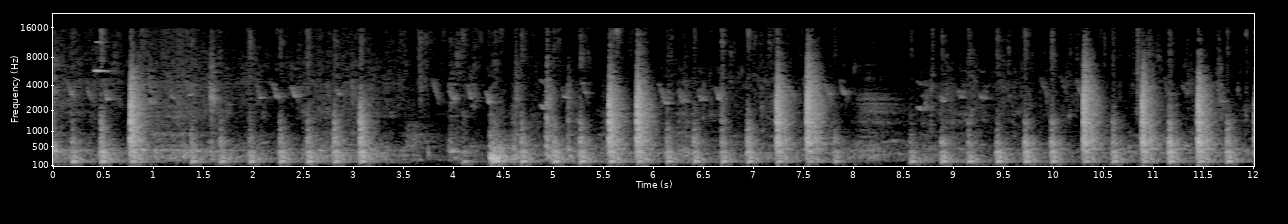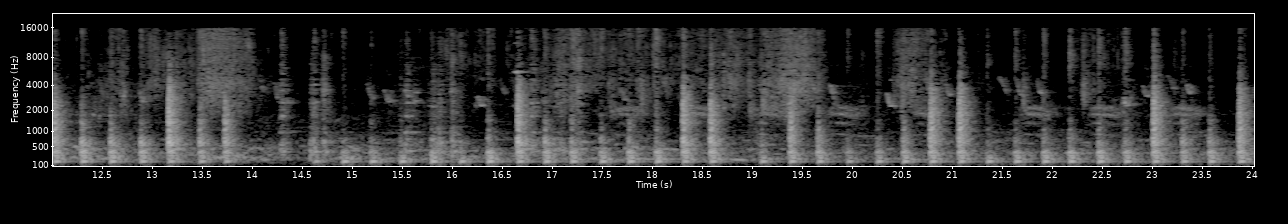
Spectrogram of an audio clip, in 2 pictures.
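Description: Small finch-like bird giving short, sharp calls over and over in irregular runs while it is hand-fed, a sign that it is hungry and begging. A low steady hum runs underneath.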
